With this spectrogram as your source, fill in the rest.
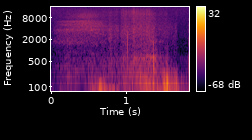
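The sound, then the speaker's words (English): A person breathes in through the nose and out through the mouth during a relaxation exercise. The breath is slow and faint, grows somewhat stronger, and ends with a sharper, louder burst of air. “Breathe in through the nose and out through the mouth.”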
